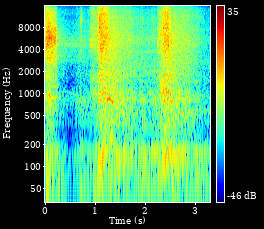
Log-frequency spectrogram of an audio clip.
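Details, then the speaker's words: Crate Camaro with new, never-fired GM ZZ4 small-block V8, Edelbrock Performer RPM manifold, 600 CFM carb, block hugger headers: first start settles into lumpy idle, two clean throttle blips, no tapping or knocking, no leaks; solid. "It's alive! Underneath, I found no leaks. All the gauges are working, and to top it off, the engine sounds solid."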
